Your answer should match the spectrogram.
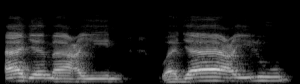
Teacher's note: Yang kedua kesalahannya adalah dia telah memberi angin pada huruf jim. Yang mana huruf jim bukan bersifat dengan angin.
